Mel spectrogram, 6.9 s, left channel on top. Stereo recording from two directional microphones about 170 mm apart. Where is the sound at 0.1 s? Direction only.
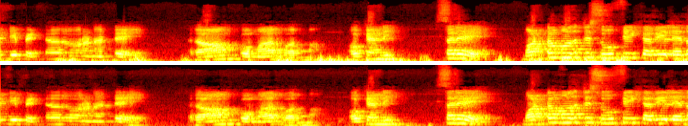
45° left (ahead or behind).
